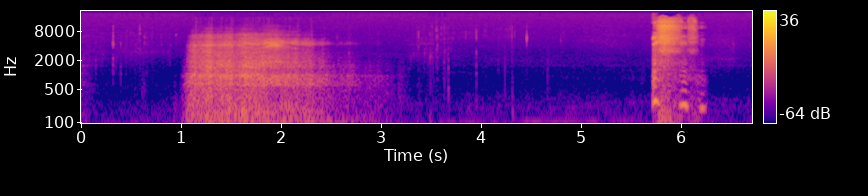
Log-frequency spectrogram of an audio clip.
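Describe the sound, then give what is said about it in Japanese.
A long, soft breathy exhale blown at the listener, followed a few seconds later by a shorter, sharper puff of breath; no talking. “でも息風じゃなくて吐息をぶっかけてあげるわ。”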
